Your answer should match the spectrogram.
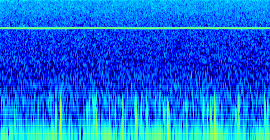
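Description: Near silence: a faint low hum and a thin steady high whine, with soft irregular low thumps.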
